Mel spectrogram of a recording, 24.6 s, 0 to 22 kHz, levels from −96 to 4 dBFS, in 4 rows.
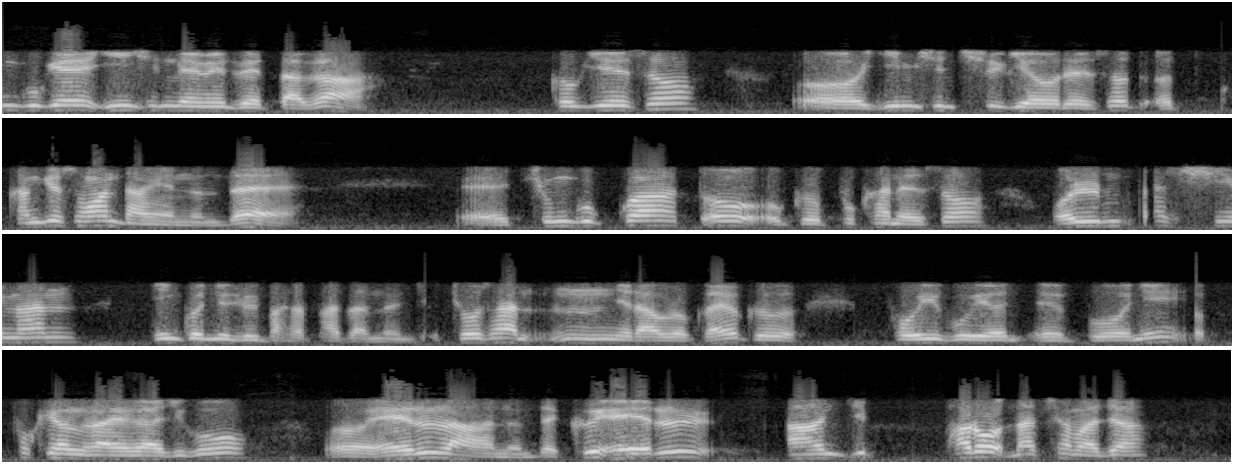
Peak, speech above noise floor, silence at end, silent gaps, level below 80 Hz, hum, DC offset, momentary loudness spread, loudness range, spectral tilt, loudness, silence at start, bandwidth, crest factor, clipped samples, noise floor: -2 dBFS; 38 dB; 0.45 s; none; -60 dBFS; none; under 0.1%; 13 LU; 5 LU; -5 dB/octave; -19 LUFS; 0 s; 8 kHz; 16 dB; under 0.1%; -57 dBFS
